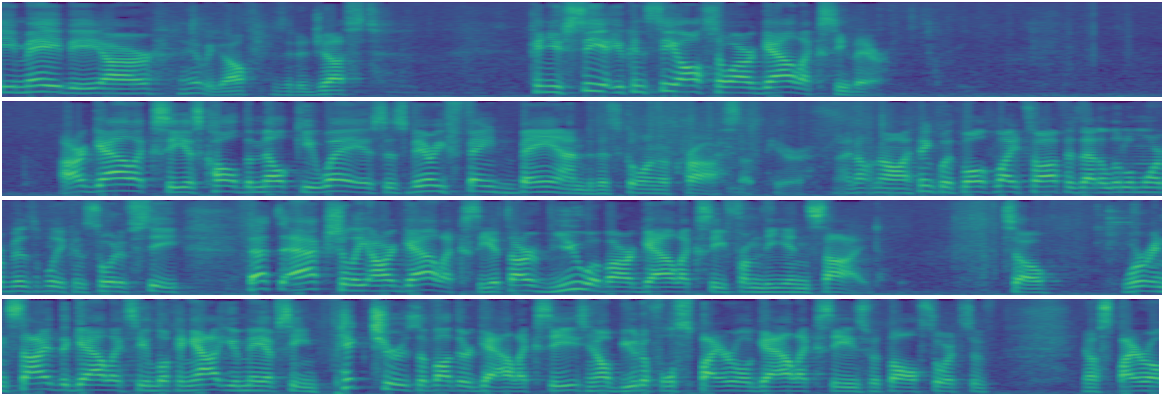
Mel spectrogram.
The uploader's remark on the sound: Live Class Lecture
